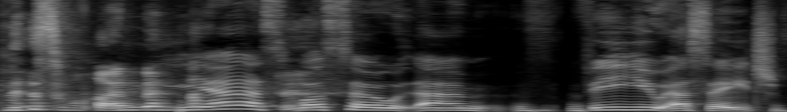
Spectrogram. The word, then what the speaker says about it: Vush: Well, so VUSH, Vush, rhymes with Bush, is an incredible company.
